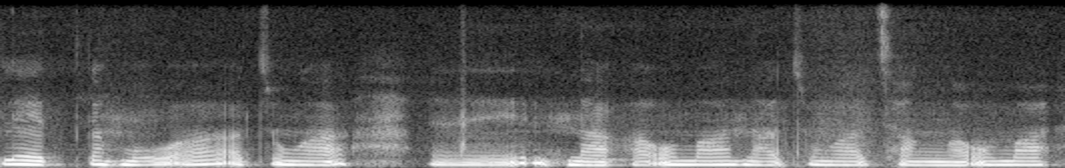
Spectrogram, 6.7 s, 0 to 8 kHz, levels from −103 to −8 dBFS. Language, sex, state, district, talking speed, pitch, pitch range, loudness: Mizo, female, Mizoram, Aizawl, 155 wpm, 170 Hz, 160-180 Hz, -14 LUFS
